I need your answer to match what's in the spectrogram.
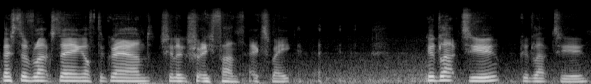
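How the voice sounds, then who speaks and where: A man talks through a ship simulator on a live stream in a loose, chatty way, poking fun at himself and answering his chat. His voice sits a little on the high side for a man. A faint steady hum runs under the recording. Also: a little fast. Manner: chatty, self-deprecating, answers chat comments aloud. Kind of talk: casual live-stream commentary.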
